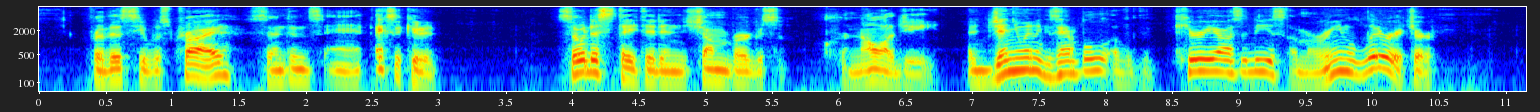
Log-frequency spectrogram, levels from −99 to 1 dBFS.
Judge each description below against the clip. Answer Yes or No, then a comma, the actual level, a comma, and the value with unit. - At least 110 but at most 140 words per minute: Yes, slow, 135 wpm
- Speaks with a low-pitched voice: Yes, low, 120 Hz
